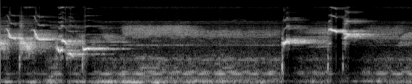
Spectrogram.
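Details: Short green leafbird lure phrase meant to provoke singing: a few piercing whistles sliding downward, a softer hissing stretch, then two brief loud chirps and a high whistle, over a faint steady hum.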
